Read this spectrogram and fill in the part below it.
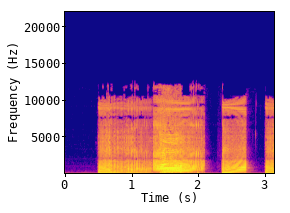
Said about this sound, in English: Oh, she's gonna give you the fart machine. I asked her if she wants the fart machine. Here, you take it.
